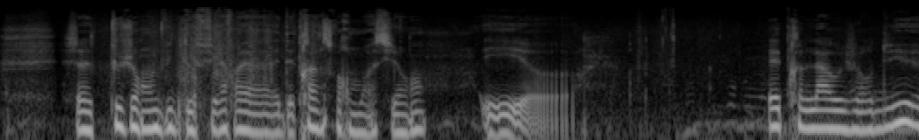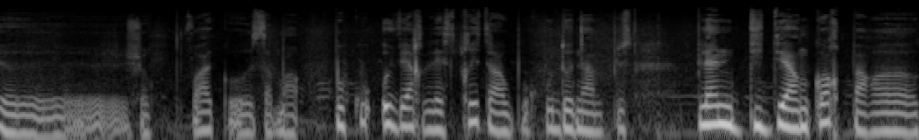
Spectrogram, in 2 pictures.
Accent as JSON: {"language": "French", "country": "Guinea", "said": "je suis guinéenne."}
